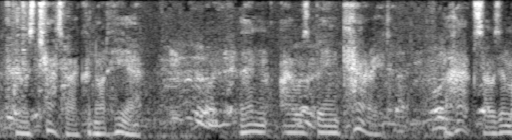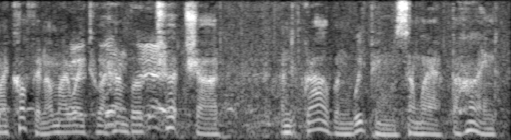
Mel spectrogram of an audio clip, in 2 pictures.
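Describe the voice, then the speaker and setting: An actor playing an earnest man recalling a perilous expedition, in solemn, reflective radio drama narration. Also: deep voice. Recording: very noisy 1990s radio broadcast.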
